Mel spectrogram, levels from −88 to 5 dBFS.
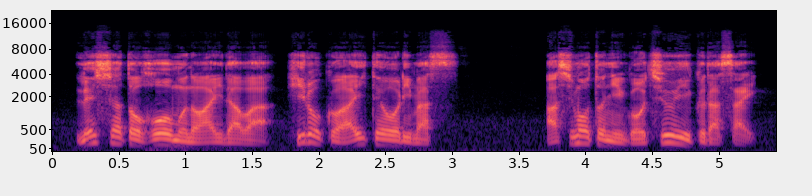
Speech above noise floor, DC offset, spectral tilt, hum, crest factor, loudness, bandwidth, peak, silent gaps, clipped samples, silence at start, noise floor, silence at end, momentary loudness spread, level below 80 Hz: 47 dB; under 0.1%; -0.5 dB/octave; none; 20 dB; -18 LUFS; 13.5 kHz; -2 dBFS; none; under 0.1%; 0.2 s; -67 dBFS; 0.15 s; 8 LU; -76 dBFS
